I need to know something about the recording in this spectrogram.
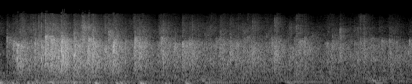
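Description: A sustained burst of applause from a small group as four guests are sent off, dense, steady and loud throughout, with no talking over it.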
